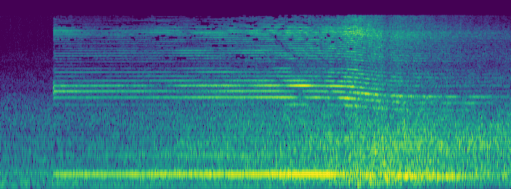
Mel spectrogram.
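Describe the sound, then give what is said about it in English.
A vehicle roars past with a steady, whining engine tone that swells in loudness and then drops slightly in pitch as it moves away. No one speaks. “As it passes us, we are now hearing the spread out waves from the sound, and because it is traveling away from us, and so it makes that lower pitch.”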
